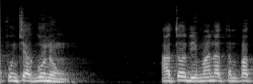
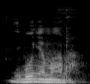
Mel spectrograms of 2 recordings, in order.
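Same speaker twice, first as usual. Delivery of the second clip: soft echo; 3 semitones lower, 6 dB quieter than usual. Shown as a demonstration. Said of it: "akhirnya ibunya marah".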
